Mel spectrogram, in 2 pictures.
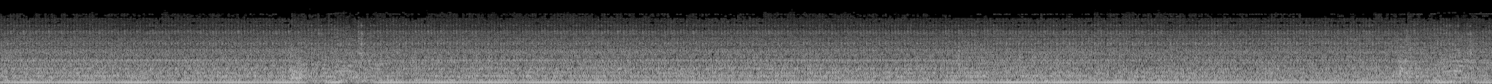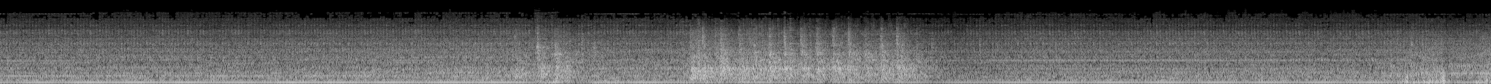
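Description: Caterpillar D5K crawler dozer's diesel engine running steadily while the blade's hydraulics are cycled through angle and tilt to work the fluid through the system. About three quarters of the way through, the sound gets louder and noisier for about two seconds.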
